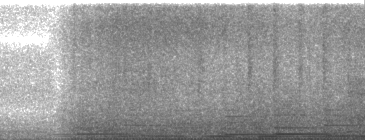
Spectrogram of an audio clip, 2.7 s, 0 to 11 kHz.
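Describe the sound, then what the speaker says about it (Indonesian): Rough seas with waves about four meters high in extreme weather off Kolaka, Southeast Sulawesi, heard as a steady, broad wash of surf and wind that swells in after a brief quieter start. "Cuaca ekstrim di perairan Laut Kolaka, Sulawesi Tenggara menyebabkan ketinggian ombak mencapai 4 meter."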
